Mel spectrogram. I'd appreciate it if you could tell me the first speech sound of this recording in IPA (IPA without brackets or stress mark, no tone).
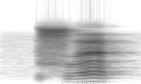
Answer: sʷ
